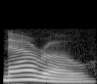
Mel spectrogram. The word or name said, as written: narrow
